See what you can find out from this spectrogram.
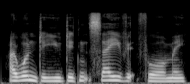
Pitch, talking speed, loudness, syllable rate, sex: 165 Hz, 250 wpm, -16 LUFS, 5.2 syllables/s, female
